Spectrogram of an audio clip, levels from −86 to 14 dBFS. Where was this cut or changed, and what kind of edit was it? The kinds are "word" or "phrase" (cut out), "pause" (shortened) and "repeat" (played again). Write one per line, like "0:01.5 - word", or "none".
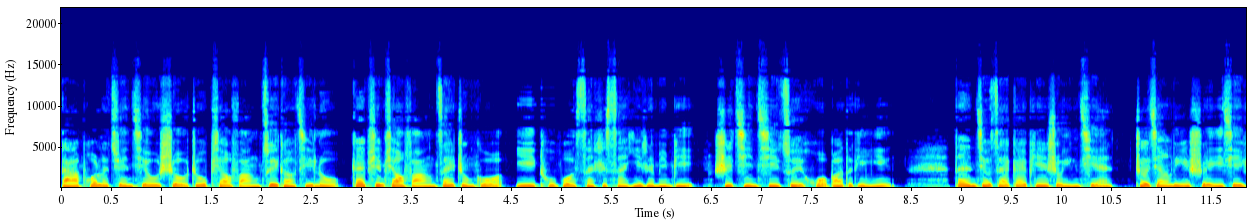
0:02.9 - pause
0:06.5 - pause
